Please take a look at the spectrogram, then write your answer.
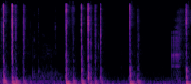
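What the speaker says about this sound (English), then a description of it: "We can type our words over here." Fingers type text on a computer keyboard in short, irregular bursts of close, crisp key taps with brief pauses between them.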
